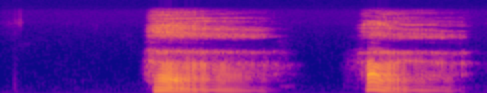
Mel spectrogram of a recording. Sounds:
Sigh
